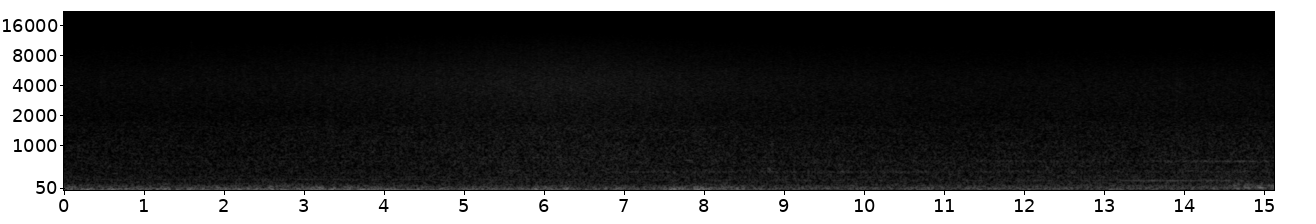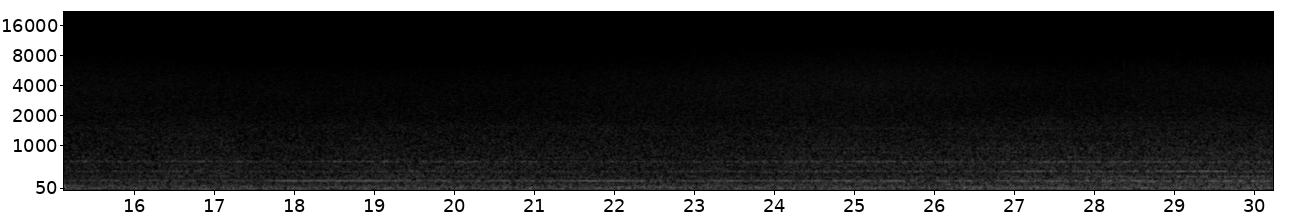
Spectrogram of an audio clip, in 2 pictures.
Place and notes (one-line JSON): {"title": "UAM Campus Morasko - poplar trees", "date": "2015-06-14 12:41:00", "description": "intense swoosh of a few poplar trees.", "latitude": "52.47", "longitude": "16.92", "altitude": "94", "timezone": "Europe/Warsaw"}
